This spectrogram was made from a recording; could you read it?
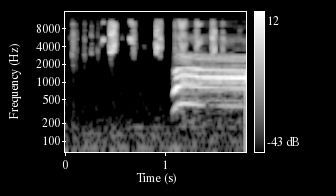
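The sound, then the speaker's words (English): A few short, scratchy high-pitched bursts, then a loud, drawn-out squeak like a mouse's, holding a steady pitch for most of a second. “It's just a harmless squeaky mouse.”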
